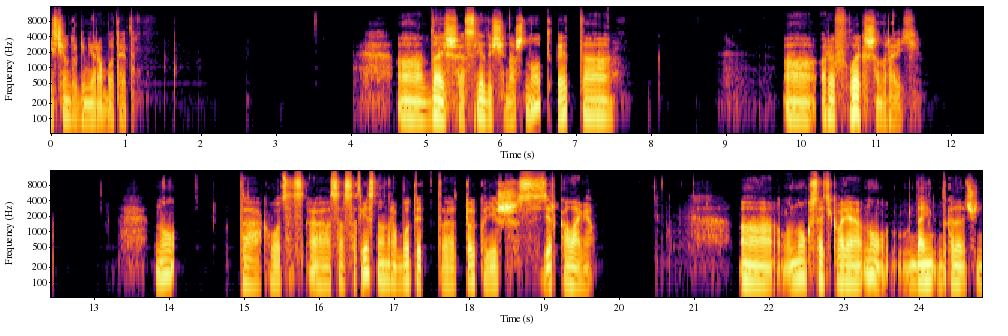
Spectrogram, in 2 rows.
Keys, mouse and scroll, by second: 1.1 click, 3.8 click, 5.3-7.3 middle drag, 7.7-9.1 middle drag, 11.4-14.7 drag, 16.8 click, 17.8-24.8 middle drag.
